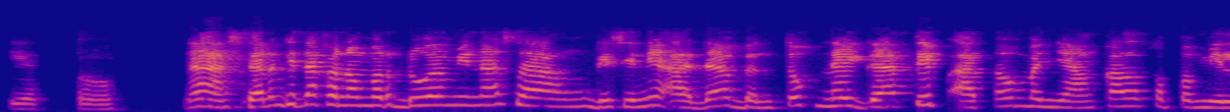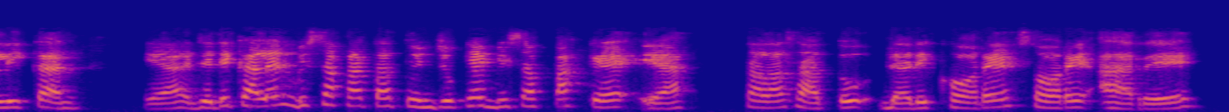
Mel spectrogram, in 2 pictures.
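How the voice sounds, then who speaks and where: A woman's voice: fairly high pitch, normal speed, pushed and bright, no room sound. A woman teaching Japanese to a class, patient, repeating points and checking that students follow. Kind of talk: classroom lesson. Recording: dull lo-fi dry sound.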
